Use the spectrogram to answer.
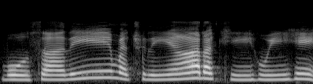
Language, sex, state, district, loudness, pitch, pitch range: Hindi, female, Madhya Pradesh, Bhopal, -17 LUFS, 235 Hz, 220-260 Hz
